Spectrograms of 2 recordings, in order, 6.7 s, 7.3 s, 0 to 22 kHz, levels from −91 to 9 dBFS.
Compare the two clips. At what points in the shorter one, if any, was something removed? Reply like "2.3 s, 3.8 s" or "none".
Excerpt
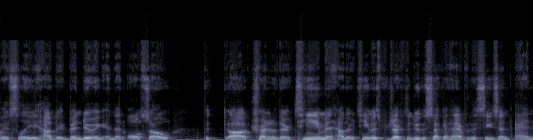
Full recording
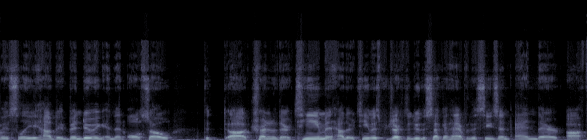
none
